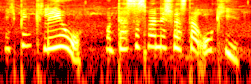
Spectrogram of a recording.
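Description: A cheeky young kitten girl from a storybook, very high and squeaky, carefree and stubborn, as a woman puts her on. She sounds a little distant from the mic. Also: sing-song, normal speed, full character voice. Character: cheeky young female spotted cat.

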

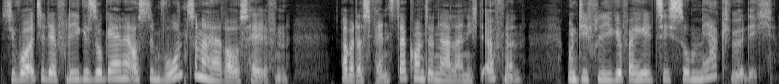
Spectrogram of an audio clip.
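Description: A woman narrating a children's story in a calm, even reading voice. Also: on the high side, normal speed, no room sound, studio quality.

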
